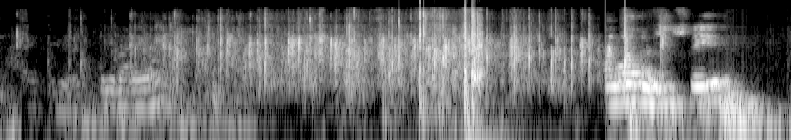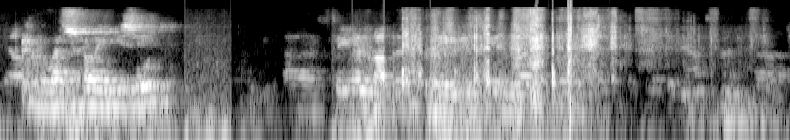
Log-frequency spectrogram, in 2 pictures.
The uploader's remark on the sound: BROWNSVILLE, Texas. At their most recent monthly meeting. Around 80 people attended the meeting, which was held at Rancho Viejo Conference Center.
